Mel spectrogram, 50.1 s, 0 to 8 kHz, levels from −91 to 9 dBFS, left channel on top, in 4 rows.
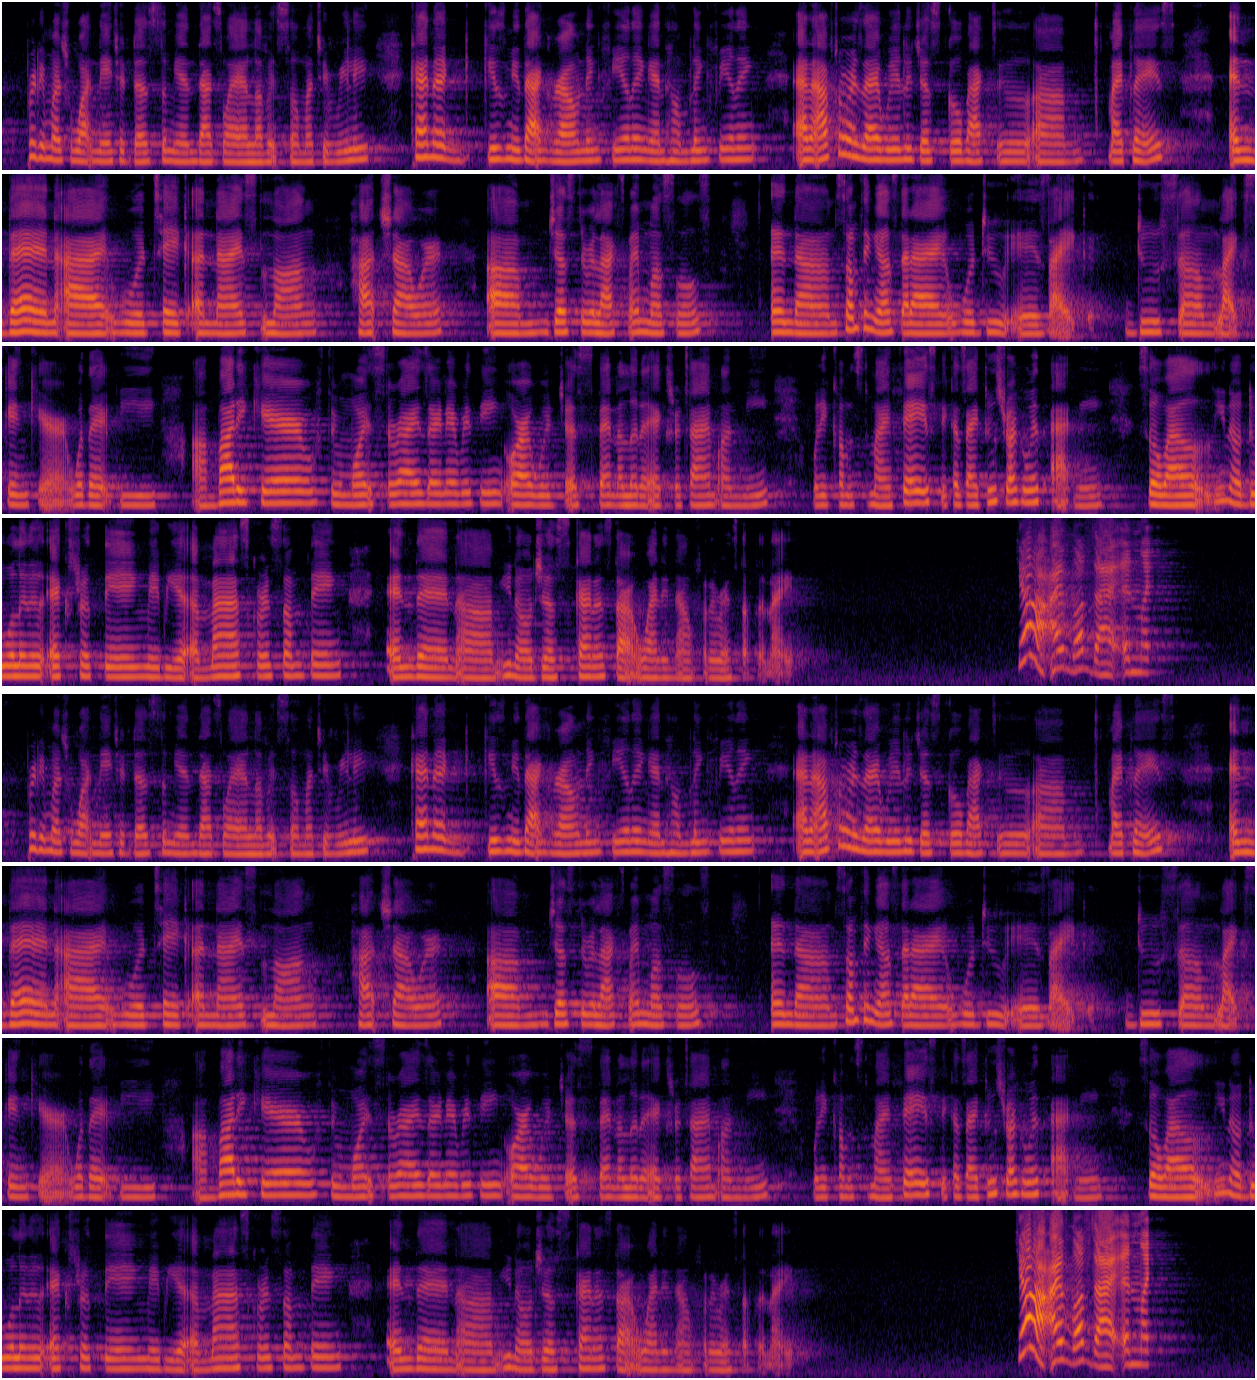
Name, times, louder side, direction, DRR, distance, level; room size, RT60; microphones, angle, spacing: voice 1, 0.3-7.5 7.9-10.8 11.1-11.6 12.3-15.7 16.0-16.9 17.4-19.5 20.2-23.3 23.8-26.6 27.0-32.7 33.2-36.1 36.5-41.2 41.4-44.9 45.2-45.5, left 2 dB, 25° left, 13 dB, 0.8 m, -29 dB
voice 2, 47.7-49.1, right 7 dB, 45° right, 14 dB, 0.8 m, -23 dB
25.0 x 20.0 x 9.4 m, 1.2 s
head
